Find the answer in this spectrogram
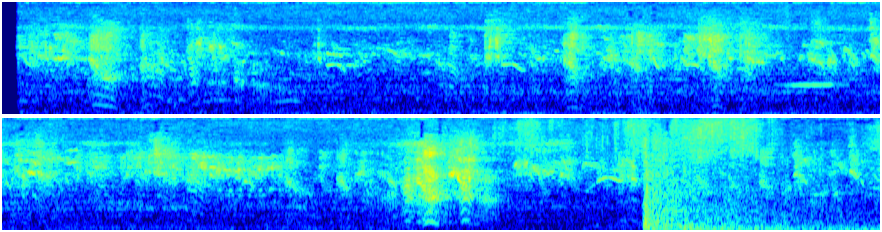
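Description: Birds chirping and calling, many short scattered calls with one louder call about six and a half seconds in; a deep rumble comes in suddenly near the end.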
